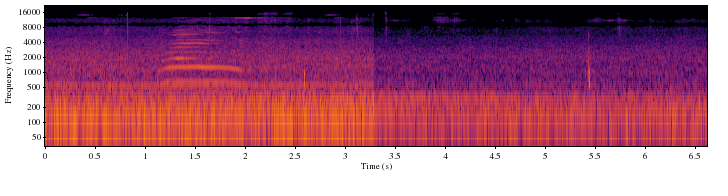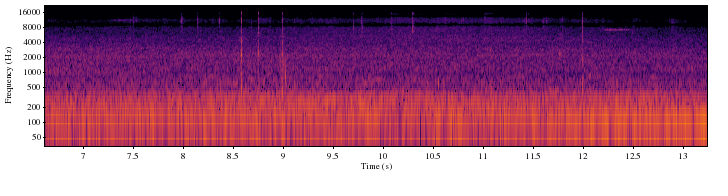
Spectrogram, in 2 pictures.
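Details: A stray cat lets out one short bending meow early on, then only constant low vehicle drone and a few faint clicks continue.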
